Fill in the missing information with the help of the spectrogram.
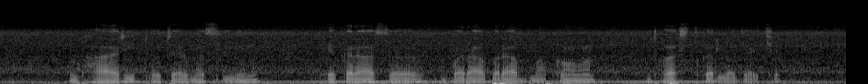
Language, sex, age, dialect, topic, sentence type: Maithili, male, 18-24, Angika, agriculture, statement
